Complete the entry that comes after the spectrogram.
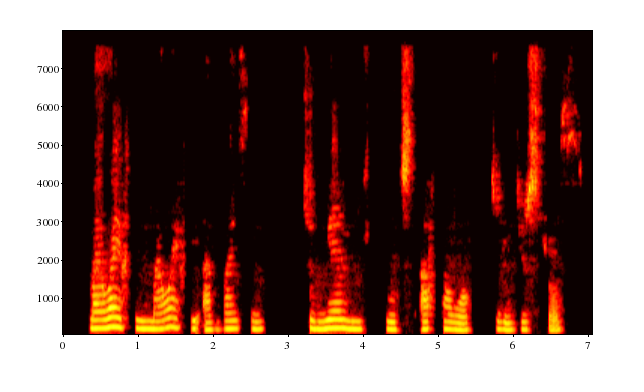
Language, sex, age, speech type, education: Nigerian Pidgin, female, 15-29, spontaneous, tertiary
